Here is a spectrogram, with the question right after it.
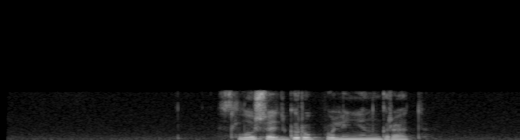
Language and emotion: Russian, neutral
